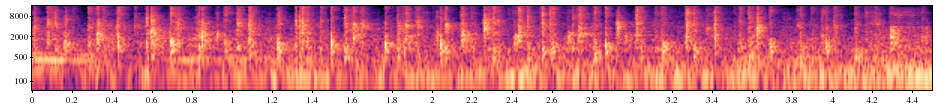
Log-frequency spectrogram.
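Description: A small group clapping, with a drawn-out cheer trailing off at the start and the steady low rumble of the old tram underneath.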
